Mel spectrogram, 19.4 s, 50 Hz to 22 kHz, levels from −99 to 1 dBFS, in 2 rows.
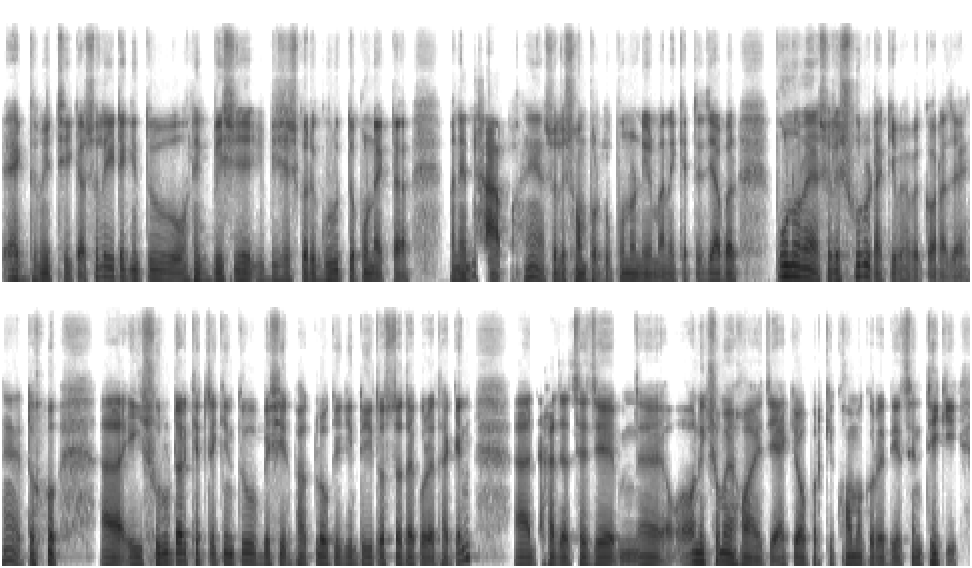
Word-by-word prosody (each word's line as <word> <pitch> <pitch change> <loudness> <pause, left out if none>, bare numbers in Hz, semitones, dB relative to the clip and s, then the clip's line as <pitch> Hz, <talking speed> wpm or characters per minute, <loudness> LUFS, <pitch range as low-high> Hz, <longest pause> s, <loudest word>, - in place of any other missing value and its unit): একদমই 100 -2 -2
ঠিক। 90 -1 -4
আসলে 135 +2 -3
এটা 125 -1 0
কিন্তু 120 +1 -2 0.3
অনেক 100 +1 0
বেশি 100 +2 +2 0.4
বিশেষ 100 0 -2
করে 100 -2 +2
গুরুত্বপূর্ণ 110 -2 0
একটা - - -2 0.5
মানে 90 -1 +1 0.2
ধাপ, - - +4 0.2
হ্যাঁ? 140 +2 +1
আসলে 100 -1 -2
সম্পর্ক 95 -1 -1
পুনর্নির্মাণের 90 -3 -1
ক্ষেত্রে 90 - -7
যে, - - +3
আবার 95 0 +1 0.4
পুনরায় 150 -5 +7
আসলে 110 +3 0
শুরুটা 150 -9 +2
কীভাবে 85 -4 -4
করা - - -2
যায়, - - -5
হ্যাঁ? - - -1
তো - - +2 0.7
আ - - +5 0.2
এই 105 - +2
শুরুটার 125 +3 +4
ক্ষেত্রে 120 -2 -1
কিন্তু 120 +1 0 0.2
বেশিরভাগ 105 0 0
লোকই 105 0 +2
কিন্তু 100 0 -4
ইতস্ততা 105 -1 +1
করে 90 -3 +2
থাকেন। 100 - +1 0.5
অ্যা 100 - +2 0.2
দেখা 95 +4 +1
যাচ্ছে 95 +2 +1
যে, 100 - +6 0.2
উম 85 +1 -4
অ্যা 105 - +1 0.4
অনেক 130 -1 +5
সময় 130 -3 +4
হয় 95 -4 +2
যে - - -1
একে 95 - -3
অপরকে 100 - -8
ক্ষমা 105 0 +1
করে 95 -2 0
দিয়েছেন 95 +1 -2
ঠিকই। 120 -1 +2
105 Hz, 170 wpm, -23 LUFS, 95-115 Hz, 0.7 s, পুনরায়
